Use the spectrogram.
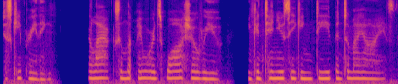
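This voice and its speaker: A woman's voice: a little high, a little mellow, slightly rough. A woman voicing a seductive, arrogant vampiress posing as a therapist in an ASMR roleplay, half-whispering in a soothing, commanding, teasing way. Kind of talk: ASMR roleplay, hypnotic guided induction.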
